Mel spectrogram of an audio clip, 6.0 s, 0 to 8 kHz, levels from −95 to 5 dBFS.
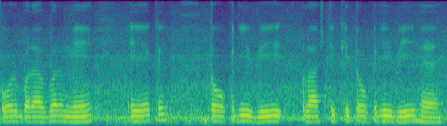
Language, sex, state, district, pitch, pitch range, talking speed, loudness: Hindi, male, Uttar Pradesh, Shamli, 125 Hz, 120-125 Hz, 100 wpm, -12 LUFS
